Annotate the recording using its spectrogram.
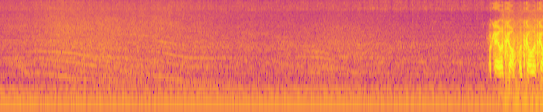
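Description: A race car engine idles with a low, steady hum.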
